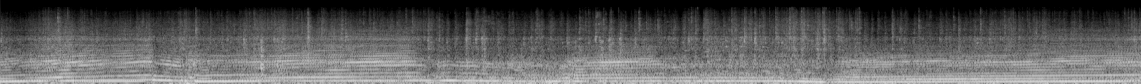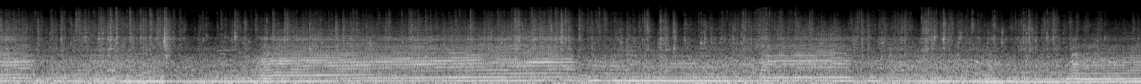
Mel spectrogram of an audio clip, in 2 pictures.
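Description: Renault Clio rally car's engine heard from inside the cabin, driven hard on a stage: its pitch climbs repeatedly as it accelerates and drops back at each gear change or lift, about five or six times.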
